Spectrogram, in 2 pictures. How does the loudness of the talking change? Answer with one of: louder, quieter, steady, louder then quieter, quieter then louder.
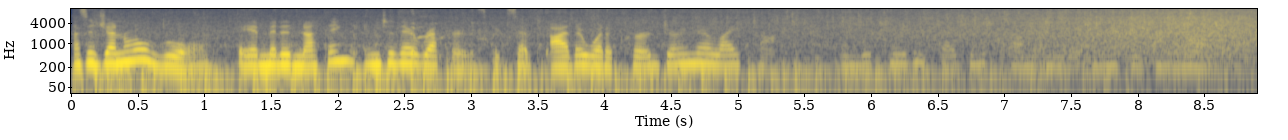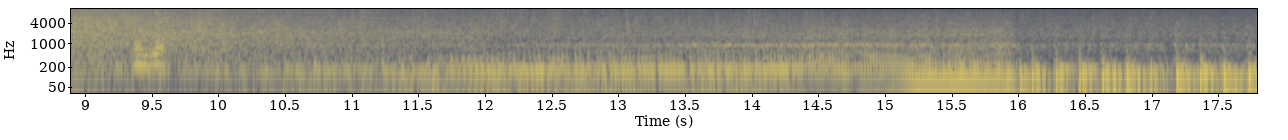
quieter.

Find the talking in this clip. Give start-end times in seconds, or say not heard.
0.0-9.7.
